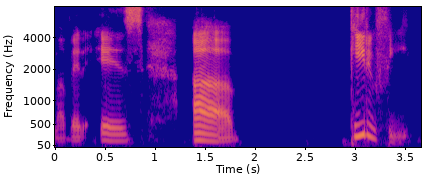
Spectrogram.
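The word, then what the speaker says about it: Pituffik: recently the actual name of it is uh kidu kidu it looks like K to me which would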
